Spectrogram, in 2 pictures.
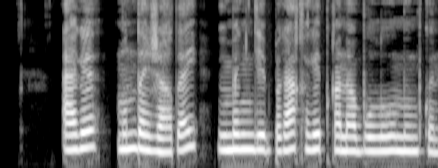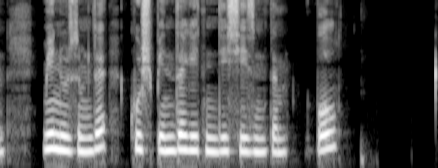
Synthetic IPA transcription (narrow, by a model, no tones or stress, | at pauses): æɾɪ | mʊnd̪ɑjʒɑʁd̪ɑj | wɵmɪɾɪnd̪e̞bɪɾɑqɾe̞t̪qɑnɑbo̞lˠuəmʏmkʲɪn | me̞nwɵzɪmd̪ɪkʲʰɵʃpe̞nd̪ɪɾe̞t̪ɪnd̪e̞se̞zɪnd̪ɪm | b̥ʊlˠ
